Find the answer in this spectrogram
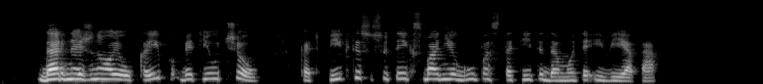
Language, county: Lithuanian, Utena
